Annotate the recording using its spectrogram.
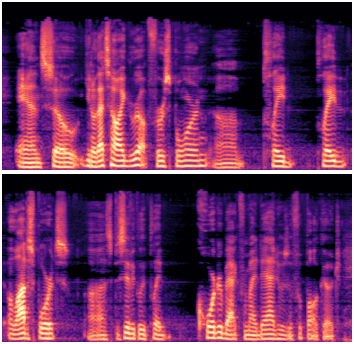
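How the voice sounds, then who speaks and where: A man with a Midwestern American accent speaks at medium pitch and a moderate pace. His intonation is fairly even, and the recording is very clean with a silent background. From US Midwest. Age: 40s. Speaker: nonprofit leader. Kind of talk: casual interview. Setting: studio.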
